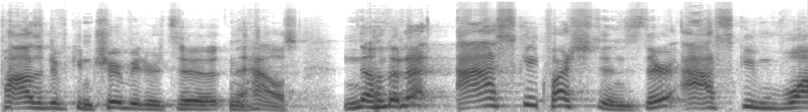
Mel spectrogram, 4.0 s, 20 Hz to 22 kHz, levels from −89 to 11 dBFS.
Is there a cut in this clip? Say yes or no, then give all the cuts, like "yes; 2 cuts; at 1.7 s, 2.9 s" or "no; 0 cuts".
yes; 2 cuts; at 1.1 s, 2.7 s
